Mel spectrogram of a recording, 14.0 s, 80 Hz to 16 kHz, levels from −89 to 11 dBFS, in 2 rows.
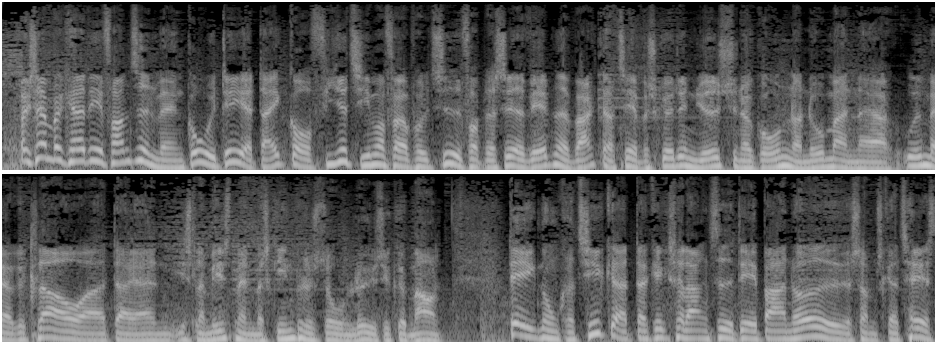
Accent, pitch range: native, 115-160 Hz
